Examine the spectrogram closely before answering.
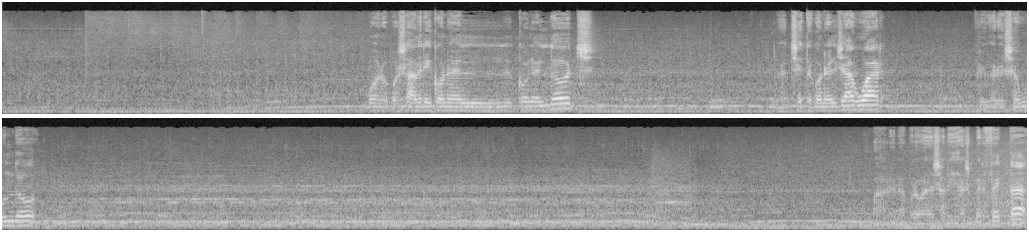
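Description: Racing car engines idle with a steady low rumble.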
